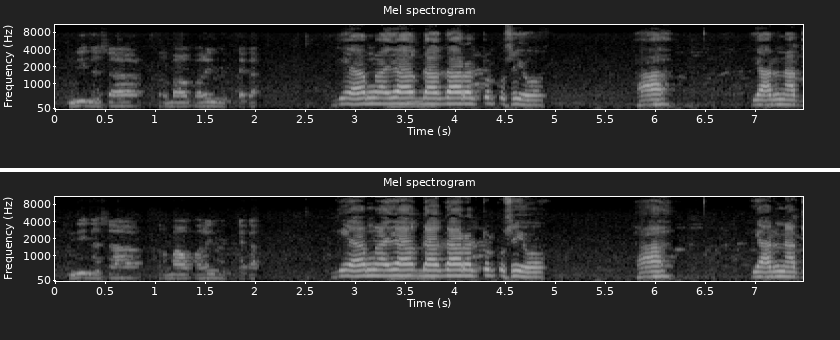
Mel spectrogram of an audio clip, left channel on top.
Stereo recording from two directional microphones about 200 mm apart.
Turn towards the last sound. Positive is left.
turn(degrees=-25)  # may be behind; listen again after turning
